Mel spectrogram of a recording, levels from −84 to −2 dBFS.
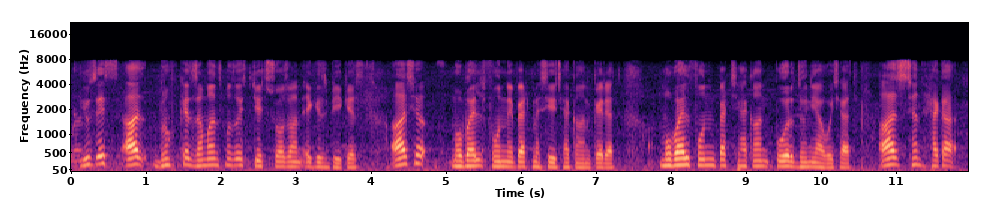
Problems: background sounds at intervals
